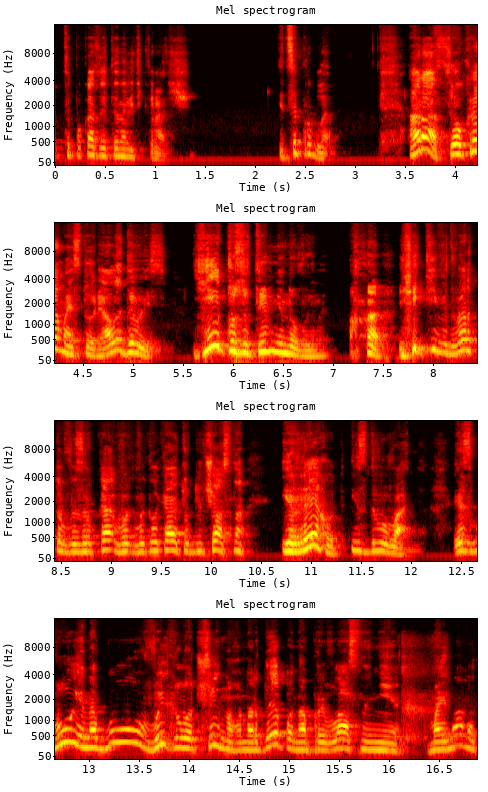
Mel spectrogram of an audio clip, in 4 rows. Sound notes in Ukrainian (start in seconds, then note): 7.2 сміх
